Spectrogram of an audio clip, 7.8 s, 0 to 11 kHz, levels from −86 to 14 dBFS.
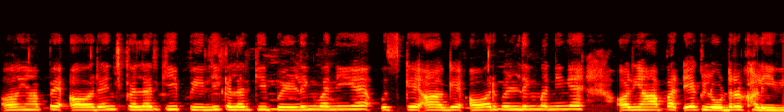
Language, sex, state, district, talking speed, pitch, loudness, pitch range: Hindi, female, Uttar Pradesh, Hamirpur, 200 wpm, 280 Hz, -14 LUFS, 260-300 Hz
